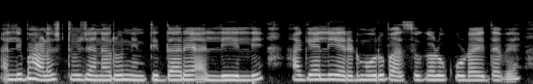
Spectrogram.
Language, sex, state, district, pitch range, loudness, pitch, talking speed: Kannada, female, Karnataka, Bidar, 205-225 Hz, -15 LUFS, 210 Hz, 155 wpm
